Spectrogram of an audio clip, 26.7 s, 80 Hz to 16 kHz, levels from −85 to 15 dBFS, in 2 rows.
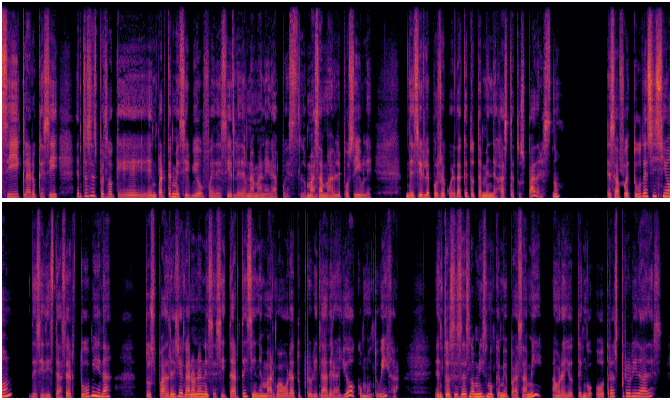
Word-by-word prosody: sí 205 0 +6
claro 195 0 -2
que 170 - -5
sí. 195 +4 +2 0.4
Entonces, 270 +5 -1
pues, 230 -5 -3
lo 210 -1 -4
que 180 -1 -4
en 175 +1 -1
parte 190 +5 0
me 220 -3 +2
sirvió, 165 -1 0
fue 165 +1 -7
decirle, 160 0 -2
de 155 -1 -4
una 145 +1 -2
manera, 150 -2 -5
pues, - - -3
lo 145 - -11
más 155 +4 +3
amable 160 -2 -1
posible. 170 -2 0 0.6
Decirle: 175 +2 +4
"Pues, 165 -1 -2
recuerda 160 +1 -2
que 255 - -2
tú 165 -6 -3
también 160 -1 0
dejaste 155 -1 -2
a - - -12
tus - - -3
padres, - - 0
¿no? - - -1 0.9
Esa 165 +1 +4
fue 165 0 +1
tu 190 +8 -3
decisión, 265 +2 +8 0.4
decidiste 160 +2 -2
hacer 155 -1 -2
tu 230 +6 -3
vida, 255 -5 +3 0.6
tus 170 -2 -1
padres 170 +6 0
llegaron 200 -6 +3
a 220 - +3
necesitarte, 165 0 0
y - - -3
sin 185 -10 +4
embargo 150 +5 -1
ahora 170 0 -1
tu 175 -1 -11
prioridad 145 0 -4
era 145 0 -5
yo 240 - 0
como 135 -1 -5
tu 190 - -8
hija. 275 +4 -4 0.7
Entonces, 195 +4 +2
es 215 +1 +2
lo 220 -2 +2
mismo 220 -1 +3
que - - -6
me 165 -1 -1
pasa 175 +3 -2
a - - -2
mí. 320 - +1 0.2
Ahora 155 0 -2
yo 165 0 -5
tengo 160 -2 -5
otras 220 - -4
prioridades, 250 0 -4
175 Hz, 160 wpm, -25 LUFS, 160-215 Hz, 0.9 s, decisión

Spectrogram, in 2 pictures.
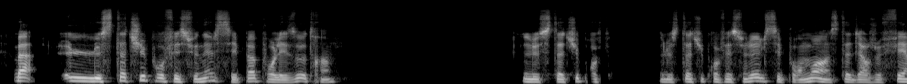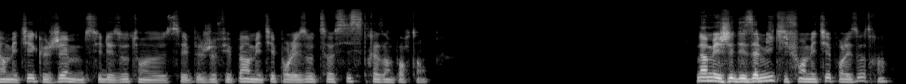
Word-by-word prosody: Bah, 165 -2 +5 0.3
le 150 -3 +6
statut 170 +7 +1
professionnel, 145 -1 -1
c'est 110 -6 -4
pas 145 0 -1
pour 120 -5 -3
les 105 +4 -1
autres, 140 -5 -3
hein 110 +3 -6 1.9
le 120 -2 +1
statut 115 0 +1
profe - - -11 0.6
le 115 -1 -4
statut 120 +2 -4
professionnel, 125 +5 0
c'est 120 -5 -4
pour 110 0 -6
moi, 140 +2 +2
hein. 110 - -3
C'est-à-dire, 110 -1 -3
je 110 +2 -7
fais 130 +6 -1
un 120 - +1
métier 115 +6 -1
que 115 - -4
j'aime. 115 -3 0
Si 120 - -6
les 110 -1 -3
autres, 120 0 -6
heu, 100 -2 -5
c'est 105 +1 -6
p 110 - -8
je 110 0 -4
fais 115 +1 -7
pas 135 - -2
un - - +2
métier 115 +3 -2
pour 115 - -4
les 110 +3 -1
autres, 115 -3 -5
ça 125 - -3
aussi, 130 +4 -5
c'est 135 - -4
très 120 -2 -5
important. 110 0 -8 2.7
Non, 170 0 +8
mais 155 -3 +9
j'ai 145 +2 +10
des 140 +1 +5
amis 155 +6 +5
qui 125 - -2
font 130 +2 -2
un - - +2
métier 125 +5 0
pour 130 -3 -5
les 115 +6 -3
autres, 165 -4 -9
hein. 135 +1 -11
125 Hz, 195 wpm, -22 LUFS, 110-140 Hz, 2.7 s, j'ai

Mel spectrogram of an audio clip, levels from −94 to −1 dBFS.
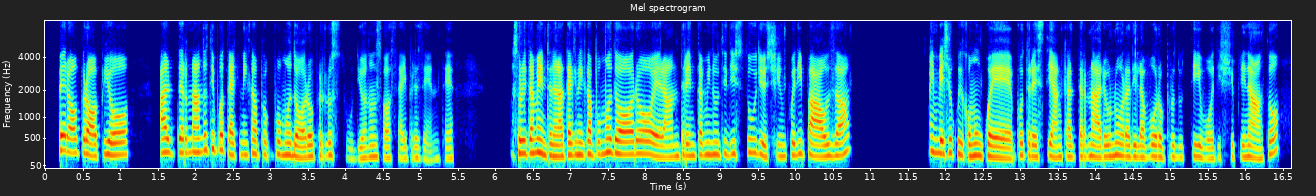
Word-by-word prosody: però 250 -4 +4
proprio 210 -1 +3 0.4
alternando, 245 +2 +1
tipo 285 -1 0
tecnica 210 0 -1
po 210 - -6
pomodoro 185 -5 +1
per 190 +1 -9
lo 200 - -2
studio, 155 -2 -10
non 180 +1 -3
so 165 -2 -6
se 160 - -16
hai 155 - -6
presente. 155 -1 -12 0.7
Solitamente 230 -2 +3
nella 185 -1 +3
tecnica 205 +2 +2
pomodoro 220 0 +3
eran 180 -1 +1
30 195 0 -2
minuti 210 +1 -2
di 220 +2 -4
studio 235 0 -4
e 180 - 0
5 185 +3 -5
di 220 +1 -5
pausa 195 +3 +2 1.1
invece 235 -2 +2
qui 220 -3 -2
comunque 185 -5 +2
potresti 195 -1 -2
anche 180 +2 -3
alternare 180 0 -1
un'ora 185 0 0
di 180 - -1
lavoro 175 0 -1
produttivo 170 -1 -6
disciplinato 180 - -4
195 Hz, 140 wpm, -22 LUFS, 180-220 Hz, 1.1 s, però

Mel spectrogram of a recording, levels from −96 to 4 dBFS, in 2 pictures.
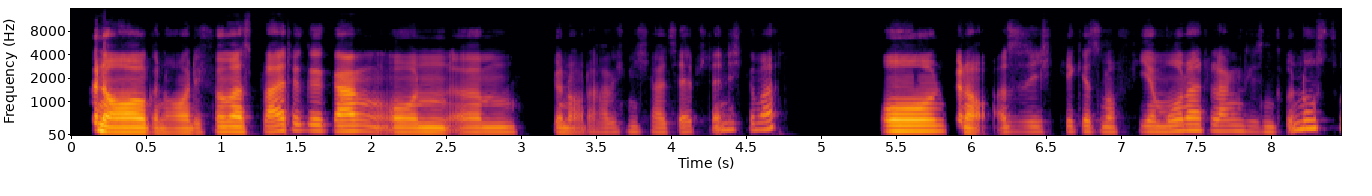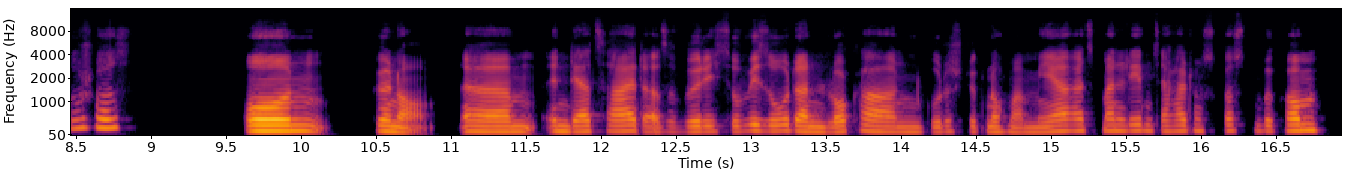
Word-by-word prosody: Genau, 130 -6 +10
genau, 120 -1 -4
die 120 0 -9
Firma 140 +2 +4
ist 140 0 -5
pleite 170 +5 0
gegangen 155 -3 +2
und, 130 -1 +1
ähm, 130 +1 -4 0.2
genau, 125 -3 -7
da - - -17
hab 130 0 -14
ich 135 +2 -19
mich 140 0 -17
halt 130 -1 -10
selbstständig 190 +8 -11
gemacht 205 +8 -7 0.6
und 160 0 +7
genau. 125 -3 -1
Also, 140 +2 -13
ich 140 0 -14
kriege 150 0 -14
jetzt 145 -2 -8
noch 135 0 -8
4 150 -1 -6
Monate 165 +4 -2
lang 155 -1 -7
diesen 140 -1 -13
Gründungszuschuss 240 - -6 0.7
und 165 0 +6 0.3
genau. 150 -5 -3 0.2
Ähm, 145 -1 -3
in 155 0 -6
der 150 0 -3
Zeit 155 +1 -5
also 140 0 -10
würde 150 +1 -5
ich 150 0 -14
sowieso 160 +2 -7
dann 145 -3 -3
locker 145 +1 -5
’n 140 0 -10
gutes 140 +2 -14
Stück 145 -1 -18
noch 140 0 -8
mal 125 -1 -10
mehr 145 +5 -6
als 165 0 -10
meine 165 0 -7
Lebenserhaltungskosten 165 0 -12
bekommen, 170 +3 -3
150 Hz, 180 wpm, -23 LUFS, 135-165 Hz, 0.7 s, Genau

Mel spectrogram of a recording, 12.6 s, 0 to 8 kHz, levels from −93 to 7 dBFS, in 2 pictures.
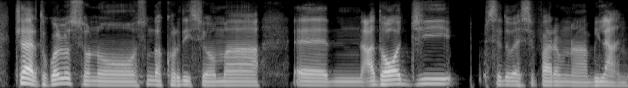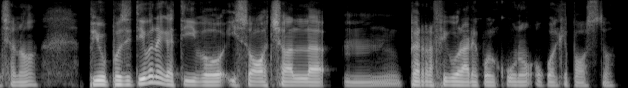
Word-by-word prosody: Certo, - - +8
quello 160 +4 +4
sono 120 -6 -1
son 135 +6 -7
d'accordissimo 125 -2 -1
ma, 120 -1 0 0.3
ehm, 115 -1 -1
ad 125 +3 +1
oggi, 155 +3 +4 0.3
se 135 - -5
dovessi 125 -4 -3
fare 120 -1 0
una 110 -2 -4
bilancia, 105 -2 -3
no, 115 +3 -5 0.5
più 135 0 +5
positivo 135 - +3
o - - +4
negativo 120 - +1
i 130 - -7
social, 115 -1 +1 0.2
mhmm, 105 0 -9
per 120 -2 +1
raffigurare 115 -1 -1
qualcuno 115 +2 -4
o 115 - -9
qualche 110 -3 -7
posto? 100 0 -10
115 Hz, 135 wpm, -24 LUFS, 115-130 Hz, 0.5 s, Certo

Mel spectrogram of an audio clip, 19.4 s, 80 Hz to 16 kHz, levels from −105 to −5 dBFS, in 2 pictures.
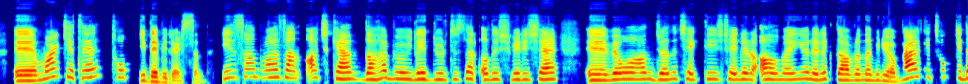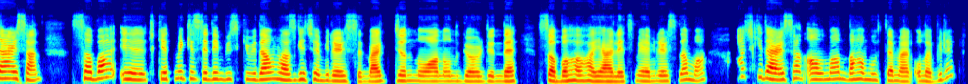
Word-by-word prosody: eee, 195 0 +6
markete 310 - 0
tok 305 0 -10
gidebilirsin. 170 -2 -2 0.2
İnsan 310 +3 -6
bazen 300 -1 0
açken 255 -5 +1
daha, 255 +3 +2
böyle, 245 -2 +1
dürtüsel 235 +2 -4
alışverişe, 235 +1 0 0.3
eee, 215 0 +2
ve 235 - +5
o 245 +1 +3
an 245 -1 0
canı 230 +2 -1
çektiği 250 0 -5
şeyleri 240 -2 0
almaya 235 0 +2
yönelik 245 -1 -2
davranabiliyor. 215 -4 +1
Belki 310 +3 +6
tok 320 -1 -13
gidersen 270 -5 +2 0.3
sabah, 275 +3 +2
eee, 235 -2 0
tüketmek 260 +3 -5
istediğin 250 -1 -4
bisküviden 240 +1 0
vazgeçebilirsin. 205 -6 -1
Belki 180 +2 +4
canın 195 0 -2
o 185 - -2
an 180 0 +3
onu 180 0 -6
gördüğünde 180 0 0 0.2
sabahı 190 0 +3
hayal 180 -3 +3
etmeyebilirsin 185 +3 -3
ama 225 -1 -3 0.4
aç 345 - -15
gidersen 265 -2 +3
alman 240 +1 -1
daha 245 +1 +1
muhtemel 195 -6 -2
olabilir. 180 - -6
235 Hz, 145 wpm, -24 LUFS, 195-255 Hz, 0.4 s, eee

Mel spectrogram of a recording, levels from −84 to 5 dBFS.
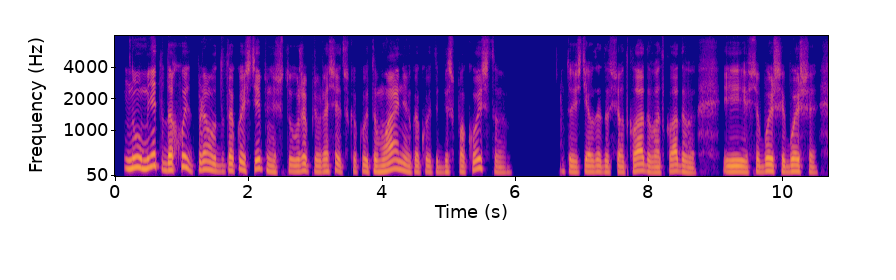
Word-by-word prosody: ну, 195 +3 +5
у 205 - +6
меня 200 +6 +5
это 240 -9 -3
доходит 155 - +3
прямо 165 0 +1
вот 140 -3 0
до 125 - -10
такой 145 +2 +1
степени, 140 -5 0
что 125 +3 -6
уже 130 +3 +1
превращается 125 0 -3
в - - -25
какую-то 125 0 -3
манию, 145 0 +2
какое-то 120 -1 -5
беспокойство. 115 - -3 0.9
То 120 - 0
есть 115 +1 -4
я 125 - +2
вот 120 - -2
это 120 -1 -1
всё 115 +1 -4
откладываю, 120 0 +1
откладываю 115 -2 -1 0.4
и 120 -1 +3
всё 120 +2 -3
больше 130 0 +2
и - - -7
больше, 120 -2 0
125 Hz, 175 wpm, -23 LUFS, 115-145 Hz, 0.9 s, у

